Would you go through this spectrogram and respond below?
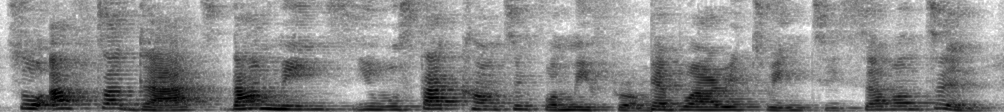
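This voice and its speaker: A woman's voice: mid-range voice, moderate pace, pushed and bright. A middle-aged woman from Nigeria whose first language is Igbo, telling her personal story to camera in a casual, earnest way and repeating key words for emphasis. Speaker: vlogger. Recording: echoey room.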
